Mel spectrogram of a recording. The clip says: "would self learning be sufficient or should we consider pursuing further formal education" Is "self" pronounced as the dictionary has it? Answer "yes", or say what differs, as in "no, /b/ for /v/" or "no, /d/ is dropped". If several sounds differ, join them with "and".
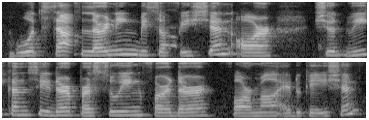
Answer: no, /l/ is dropped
